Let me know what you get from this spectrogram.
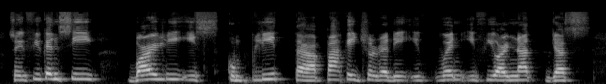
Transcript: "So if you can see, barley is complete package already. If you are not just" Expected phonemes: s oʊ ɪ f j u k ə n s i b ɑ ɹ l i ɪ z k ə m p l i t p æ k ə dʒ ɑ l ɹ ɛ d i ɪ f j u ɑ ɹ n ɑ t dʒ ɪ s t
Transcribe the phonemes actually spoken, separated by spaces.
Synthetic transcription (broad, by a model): s oʊ ɪ f j u k ə n s i b ɑ ɹ l i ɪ s k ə m p l i t p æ k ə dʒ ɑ l ɹ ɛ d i ɪ f j u ɑ ɹ n ɑ t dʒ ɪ s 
